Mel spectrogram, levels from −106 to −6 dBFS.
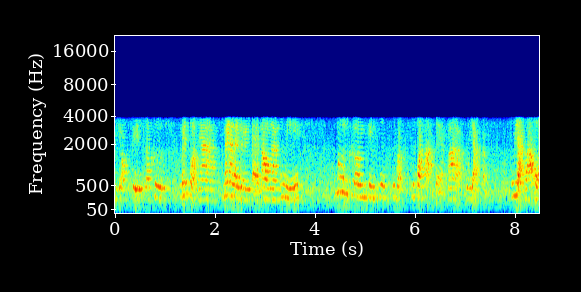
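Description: From start to finish the speech sounds hoarse, buzzy and partly robotic, squeezed into a narrow telephone-like band of about 300 Hz to 3.6 kHz with nothing at all above 3.8 kHz. This is heavy Speex codec damage: the CELP coder has so few bits for its excitation that the result approaches a vocoder, which fits a very low setting of around 4 kbps.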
